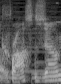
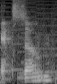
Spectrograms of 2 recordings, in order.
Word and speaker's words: X Zone: It's pronounced Cross Zone. It's not X Zone.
